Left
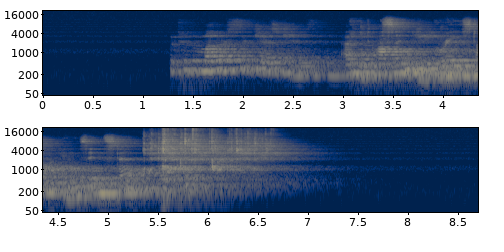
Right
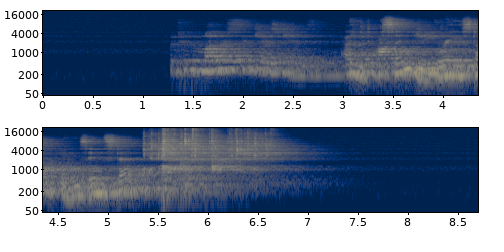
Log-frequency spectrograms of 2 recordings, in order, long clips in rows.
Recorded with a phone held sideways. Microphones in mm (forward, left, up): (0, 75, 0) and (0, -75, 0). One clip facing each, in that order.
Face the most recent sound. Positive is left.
turn(degrees=-15)  # may be behind; listen again after turning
